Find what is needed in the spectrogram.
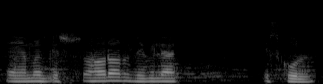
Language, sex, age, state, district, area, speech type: Assamese, male, 18-30, Assam, Barpeta, rural, spontaneous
